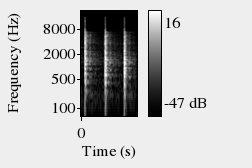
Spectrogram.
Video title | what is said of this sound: Boat Stringer Inspection | you hear that that sharp clicking sound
